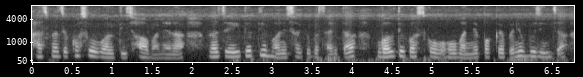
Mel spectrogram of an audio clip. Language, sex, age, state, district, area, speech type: Nepali, male, 18-30, West Bengal, Kalimpong, rural, spontaneous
